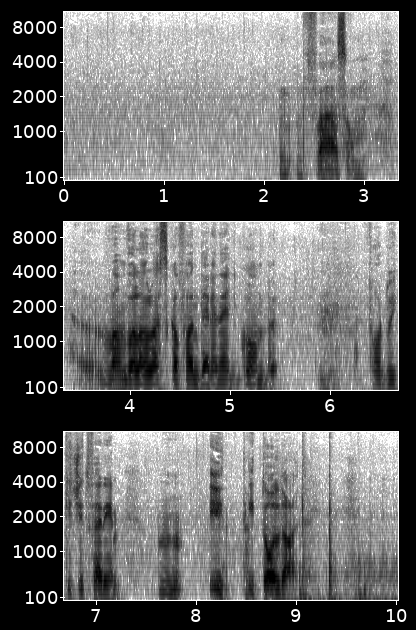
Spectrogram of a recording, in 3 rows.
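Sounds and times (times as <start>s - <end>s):
steady rain falling: 0.0s - 10.0s
speech: 2.2s - 9.7s.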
